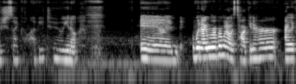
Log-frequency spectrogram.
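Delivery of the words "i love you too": unvoiced whispered reply; just breath, no voice; soft hushed answer. Guide whispers back.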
